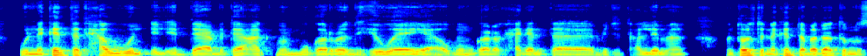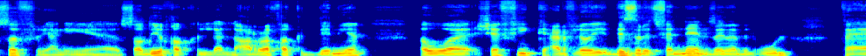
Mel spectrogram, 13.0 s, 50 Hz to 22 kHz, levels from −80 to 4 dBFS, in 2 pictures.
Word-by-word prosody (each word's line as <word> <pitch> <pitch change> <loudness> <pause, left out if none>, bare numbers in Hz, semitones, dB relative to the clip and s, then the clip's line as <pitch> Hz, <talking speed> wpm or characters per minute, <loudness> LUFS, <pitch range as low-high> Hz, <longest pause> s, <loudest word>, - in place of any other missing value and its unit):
وإنَّك 105 +5 +1
أنت 150 -2 +4
تحوّل 130 -1 +2
الإبداع 100 +3 0
بتاعَك 110 +2 -2
من 90 - -4
مجرد 95 0 -1
هواية 100 0 +3
أو 85 +1 -3
من 95 0 -4
مجرد 100 +2 -2
حاجة 110 - -1
أنت 90 -4 -1
بتتعلمها، 100 +3 -4 0.3
وأنت - - -9
قُلت 125 0 +6
إنَّك 105 +2 -1
أنت 130 -1 +2
بدأت 125 +3 +3
من 100 - -1
الصفر 125 0 -3
يعني 80 -2 -7
صديقَك 115 +5 0
ال 85 -1 -5
اللي 85 -1 -4
عرّفك 110 +6 +1
الدنيا 120 +9 0 0.4
هو 110 0 +5
شاف 125 0 -1
فيك 130 0 -1
عارف 115 +1 -2
اللي 115 - +2 0.2
هو - - -5
بذرة 120 -2 +4
فنان 110 +2 +2
زَي 100 +2 -1
ما 105 - -1
بنقول، 115 +7 -3 0.4
ف - - -5
105 Hz, 180 wpm, -23 LUFS, 95-120 Hz, 0.4 s, قُلت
